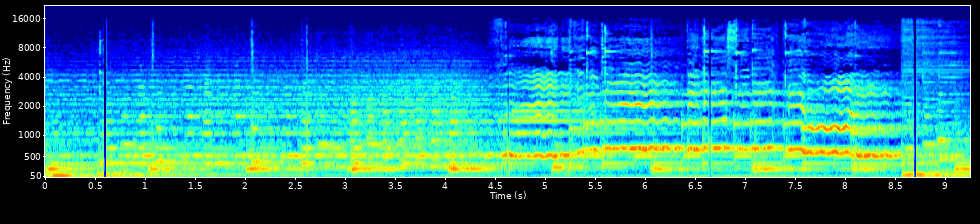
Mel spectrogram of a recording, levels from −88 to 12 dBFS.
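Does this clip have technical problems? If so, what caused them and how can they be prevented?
Yes, there are gaps between stream segments: hard-edged silent holes at 0.58–0.62, 2.61, 4.62–4.64, 6.64–6.66 and 8.68–8.72 s. They recur every 2 s, where the segment timestamps don't quite meet. Make sure each segment's timestamps line up exactly with the end of the previous one when packaging the stream.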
